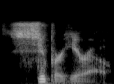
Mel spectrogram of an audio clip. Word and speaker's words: superhero: you can see it superhero is actually uh a set phrase so uh of course I need to I need to stress super all right in this case sure I say Bob Smith superhero okay right but how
